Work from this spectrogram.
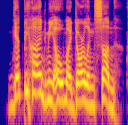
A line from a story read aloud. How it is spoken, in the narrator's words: cried Patroclus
